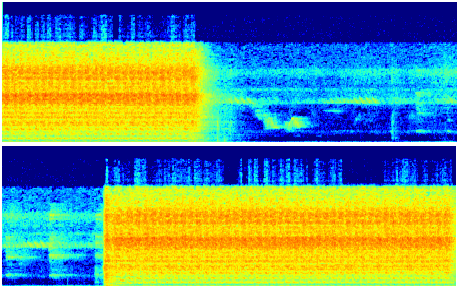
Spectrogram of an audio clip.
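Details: Mira crank no start: even starter cranking that never catches, pause, more cranking without firing; caused by failed in-tank fuel pump, replaced at shop.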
